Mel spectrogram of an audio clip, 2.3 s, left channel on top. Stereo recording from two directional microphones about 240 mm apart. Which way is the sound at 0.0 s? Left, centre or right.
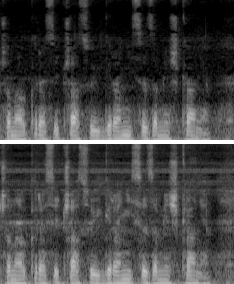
Centre.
